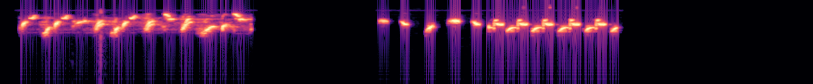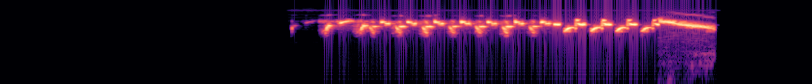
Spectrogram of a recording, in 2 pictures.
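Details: Goldfinch song for training young birds: jumbled twittering opening, a short pause, a run of evenly repeated tinkling notes, then after a silence a long rattling, buzzy trill of rapid chirps.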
